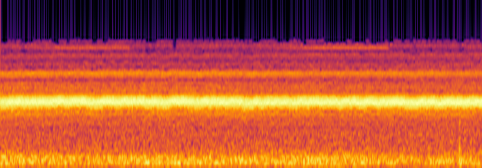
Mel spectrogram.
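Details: Mole cricket song: an unbroken, steady high buzzing trill with faint overtones above it, holding an even pitch and loudness throughout, over a soft low rumble.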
